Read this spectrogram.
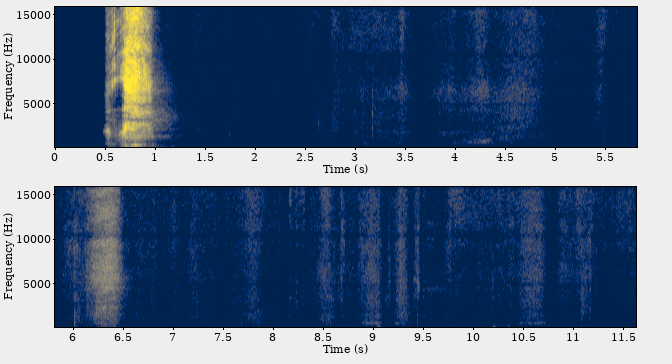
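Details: One loud, forceful sneeze induced by chhinkni sneezing powder, first time using it, followed by quiet sniffing, faint breathing and a nose blow.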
